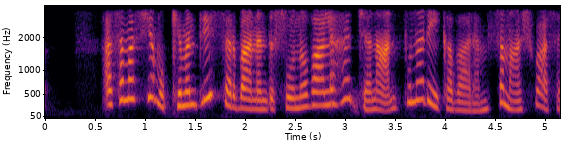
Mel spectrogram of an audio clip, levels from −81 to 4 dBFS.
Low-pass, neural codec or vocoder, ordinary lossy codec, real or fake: 3.6 kHz; codec, 24 kHz, 0.9 kbps, DualCodec; none; fake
